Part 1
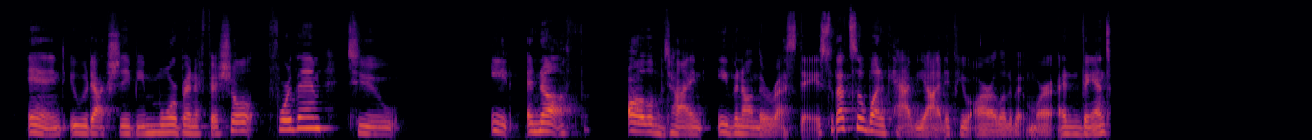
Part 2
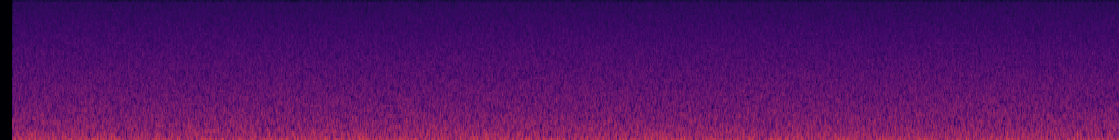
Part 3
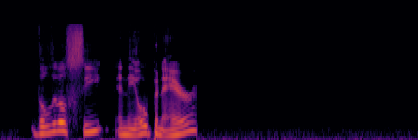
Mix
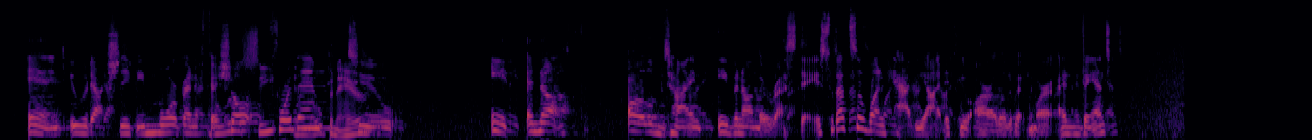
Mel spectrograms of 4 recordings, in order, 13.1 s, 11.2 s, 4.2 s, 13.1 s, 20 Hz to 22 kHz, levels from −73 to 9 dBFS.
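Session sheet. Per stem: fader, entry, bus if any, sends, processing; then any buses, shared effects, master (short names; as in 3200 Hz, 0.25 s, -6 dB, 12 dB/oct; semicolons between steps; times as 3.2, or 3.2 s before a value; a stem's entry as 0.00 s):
-0.5 dB, 0.00 s, no send, echo send -19 dB, reverb removal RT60 1.9 s
-19.0 dB, 0.65 s, no send, echo send -20.5 dB, low shelf 170 Hz -10 dB; auto duck -8 dB, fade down 1.75 s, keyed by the first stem
-10.0 dB, 1.75 s, no send, no echo send, dry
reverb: off
echo: echo 0.126 s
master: HPF 66 Hz; sample leveller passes 1; compressor 4:1, threshold -37 dBFS, peak gain reduction 15 dB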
